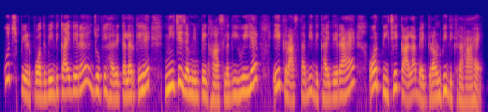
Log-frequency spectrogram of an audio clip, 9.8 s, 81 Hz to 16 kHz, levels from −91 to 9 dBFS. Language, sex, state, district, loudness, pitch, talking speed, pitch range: Hindi, female, Jharkhand, Sahebganj, -17 LUFS, 190 Hz, 215 wpm, 165-230 Hz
